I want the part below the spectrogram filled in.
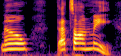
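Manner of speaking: high, kind clerk voice; high lady voice. Retold or imitated. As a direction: chirp it like a friendly clerk.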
